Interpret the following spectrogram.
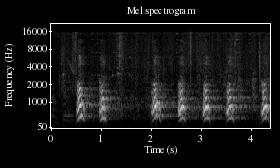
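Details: Walker hound treeing, seven loud, clear chopped bawls at about two per second, each a short ringing yelp with a rising then falling pitch, with small gaps between them.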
